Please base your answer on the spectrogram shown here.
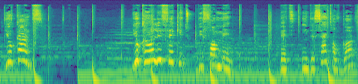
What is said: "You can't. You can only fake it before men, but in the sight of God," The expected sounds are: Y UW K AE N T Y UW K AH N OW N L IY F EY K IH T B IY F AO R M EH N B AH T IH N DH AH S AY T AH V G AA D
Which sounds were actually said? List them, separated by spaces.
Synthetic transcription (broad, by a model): Y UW K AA N T Y UW K AH N OW N L IY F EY K IH T B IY F AO M EH N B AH T IH N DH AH S AY T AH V G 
